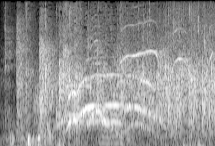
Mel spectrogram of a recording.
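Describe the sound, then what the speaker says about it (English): Audience applause at a live show breaks out after a brief pause and builds into sustained, full clapping, while voices talk over it. "Married guys don't applaud that"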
